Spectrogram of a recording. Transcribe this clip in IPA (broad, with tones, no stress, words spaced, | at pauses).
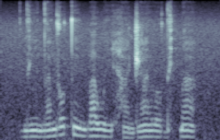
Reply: dĩ˨ dã˨˦do˦tĩ˧ ba˧wi˨ hã˨d͡ʒã˧ lo˨di˨˦ɡ͡bã˦˨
